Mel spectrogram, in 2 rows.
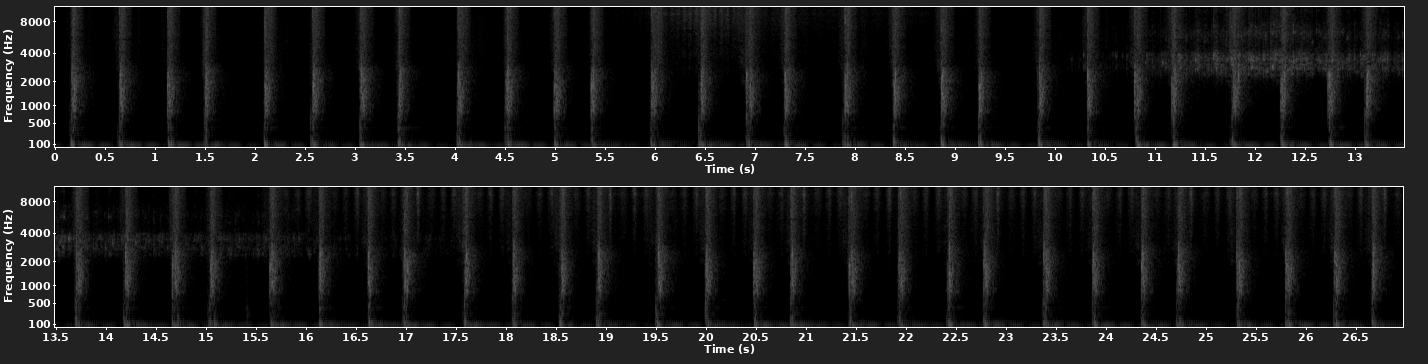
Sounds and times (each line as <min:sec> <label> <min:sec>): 0:00.0 shaker 0:26.9
0:05.7 shekere 0:26.9
0:10.2 Birds 0:17.6
0:10.2 cowbell 0:18.0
